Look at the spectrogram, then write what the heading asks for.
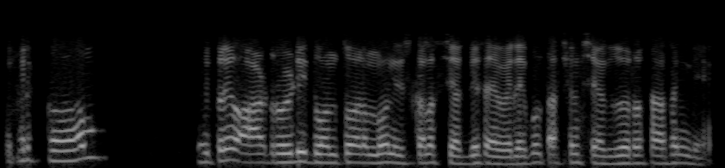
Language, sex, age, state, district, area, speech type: Kashmiri, male, 18-30, Jammu and Kashmir, Anantnag, rural, conversation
